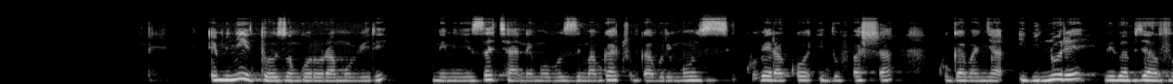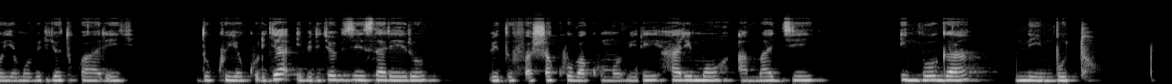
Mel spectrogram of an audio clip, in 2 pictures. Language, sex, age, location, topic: Kinyarwanda, female, 25-35, Huye, health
